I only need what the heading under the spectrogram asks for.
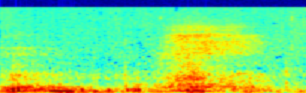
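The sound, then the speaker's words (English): A single muffled sneeze, short and fairly quiet, over a low background rumble, with no talking around it. “Oh, and a sneeze, huh?”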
